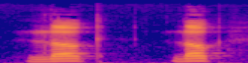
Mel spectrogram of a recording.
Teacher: 最后那个 k 失去爆破了，因为 k 又是个舌根儿爆破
